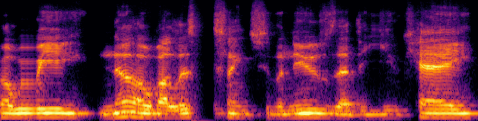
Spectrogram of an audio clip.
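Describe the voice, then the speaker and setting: A man with an American accent, fairly low pitch, a bright, sharp tone, and a fairly slow pace. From US, Maryland. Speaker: education speaker, futurist. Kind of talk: webinar lecture. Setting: online webinar.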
